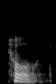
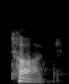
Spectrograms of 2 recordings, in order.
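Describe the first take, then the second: First: "توک" as British talk, long rounded aw. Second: "تاک" as American talk, long open ah. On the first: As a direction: round "توک" from the back of the throat. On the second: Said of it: "لهجهٔ آمریکایی". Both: Shown as a demonstration.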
